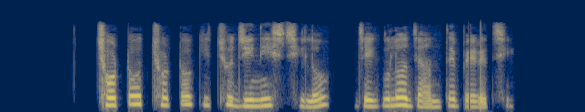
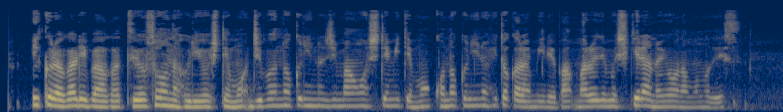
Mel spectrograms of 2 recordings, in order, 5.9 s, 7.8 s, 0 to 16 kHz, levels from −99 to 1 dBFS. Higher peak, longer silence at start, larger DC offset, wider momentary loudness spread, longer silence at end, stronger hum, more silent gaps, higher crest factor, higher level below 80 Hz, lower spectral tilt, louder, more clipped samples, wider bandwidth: first, -4 dBFS vs -16 dBFS; first, 1 s vs 0.3 s; neither; second, 10 LU vs 13 LU; first, 0.8 s vs 0.5 s; neither; first, 1.47-1.51 s, 1.74-1.79 s, 2.12-2.17 s, 3.34-3.54 s vs none; about the same, 20 dB vs 20 dB; first, -64 dBFS vs -80 dBFS; about the same, -4.5 dB/octave vs -5 dB/octave; first, -22 LUFS vs -35 LUFS; neither; second, 7.6 kHz vs 11.5 kHz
